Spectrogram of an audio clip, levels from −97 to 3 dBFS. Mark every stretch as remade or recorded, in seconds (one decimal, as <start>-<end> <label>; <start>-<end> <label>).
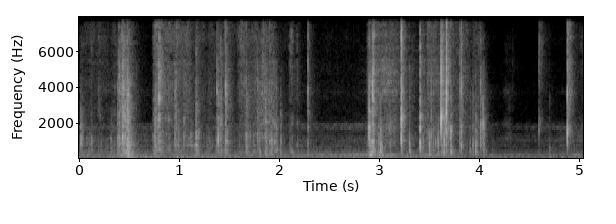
0.0-2.8 recorded; 2.8-3.7 remade; 3.7-5.0 recorded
